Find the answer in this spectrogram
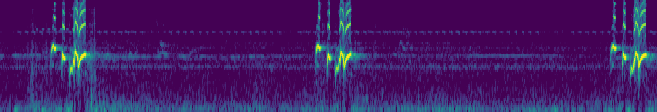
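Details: A male sooty-headed bulbul repeats a short, cheerful phrase of a few rapid bubbling whistles three times, separated by gaps of about two and a half seconds, with little else heard.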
